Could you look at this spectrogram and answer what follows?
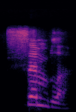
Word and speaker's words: Sengbloh: Sembla. Sengbloh. Yes. Okay. Saycon Sengbloh.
